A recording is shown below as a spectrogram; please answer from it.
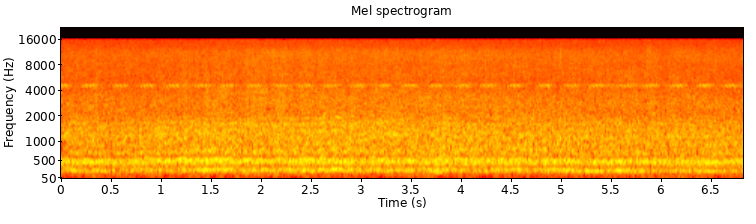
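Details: Continuous bee buzzing forms an unbroken, even drone, rich in low hum with a thin pulsing tone above, no other sounds standing out.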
